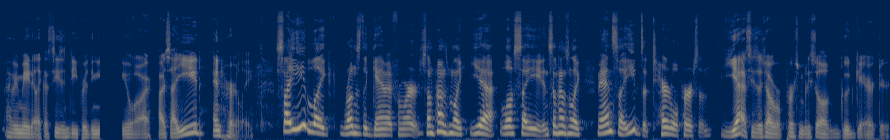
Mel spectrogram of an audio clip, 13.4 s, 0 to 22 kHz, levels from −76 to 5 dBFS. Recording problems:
audio cutting out; at 1.5 s

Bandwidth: 15.5 kHz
